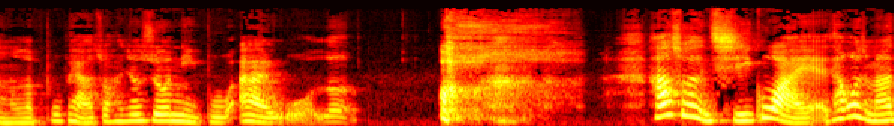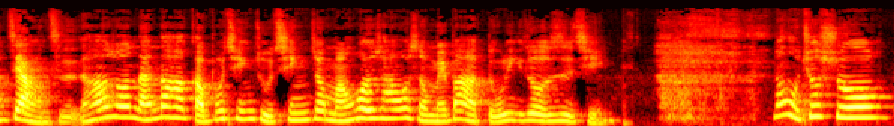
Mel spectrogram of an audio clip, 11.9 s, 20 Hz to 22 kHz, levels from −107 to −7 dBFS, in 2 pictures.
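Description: Nothing goes wrong anywhere in this speech recording, so there's no fault to walk through at any point.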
